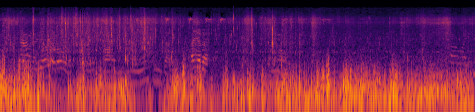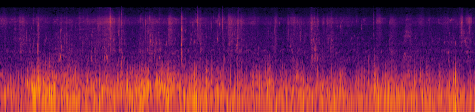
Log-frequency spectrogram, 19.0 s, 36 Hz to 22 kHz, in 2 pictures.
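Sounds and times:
water and mud splashing: 0:00.0 - 0:19.0
wind buffeting microphone: 0:00.0 - 0:19.0.

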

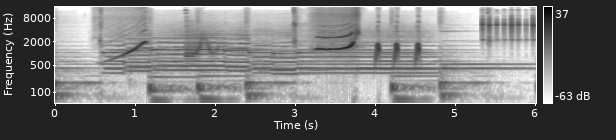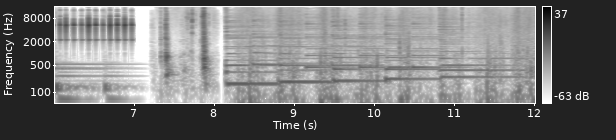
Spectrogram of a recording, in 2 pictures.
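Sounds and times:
children's music with steady beat: 0:03.9 - 0:07.0.

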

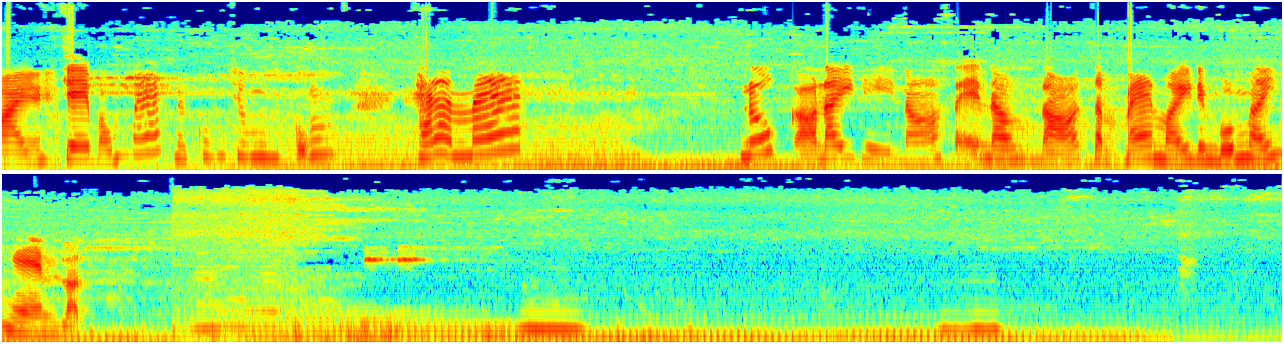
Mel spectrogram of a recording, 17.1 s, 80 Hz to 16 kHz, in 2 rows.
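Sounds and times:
engine rumbling: 0:00.0 - 0:17.0.

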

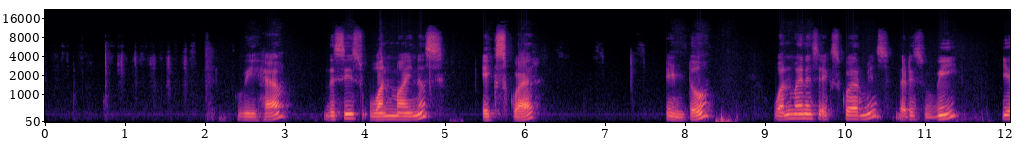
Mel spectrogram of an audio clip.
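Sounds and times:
chalk scratching on chalkboard: 0:00.0 - 0:02.2, 0:06.1 - 0:07.6.

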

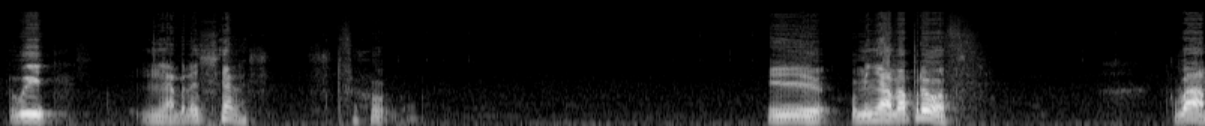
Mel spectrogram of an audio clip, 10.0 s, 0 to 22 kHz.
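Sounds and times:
faint clicks: 0:03.3 - 0:04.1, 0:04.8 - 0:06.4, 0:09.0 - 0:09.8.

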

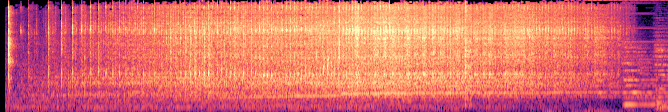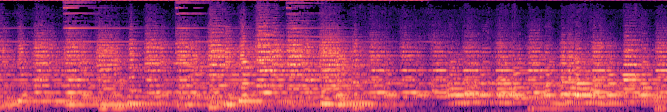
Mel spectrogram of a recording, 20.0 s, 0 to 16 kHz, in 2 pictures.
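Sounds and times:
film projector clatter: 0:00.1 - 0:09.4
projector motor whine: 0:00.1 - 0:09.4
music: 0:09.2 - 0:20.0.

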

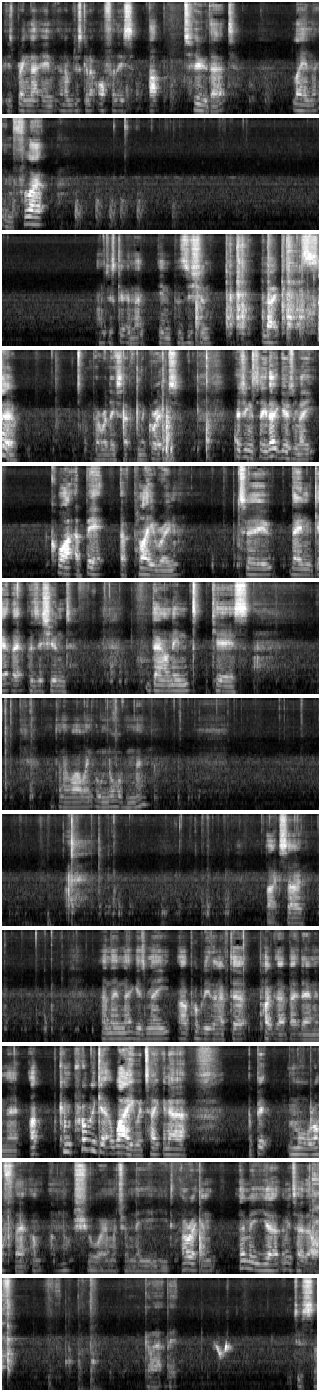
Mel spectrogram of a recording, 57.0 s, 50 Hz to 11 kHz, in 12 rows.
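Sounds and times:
small handling clicks and rubs: 0:28.0 - 0:39.5.

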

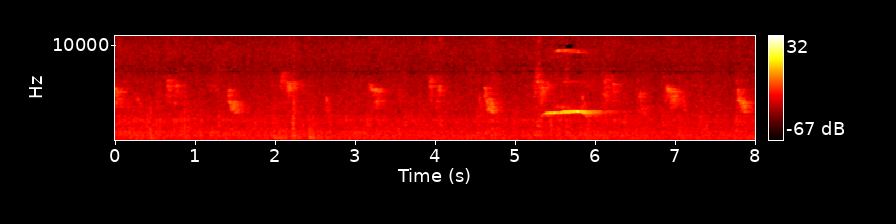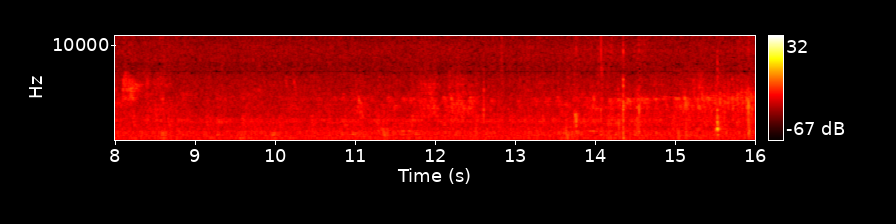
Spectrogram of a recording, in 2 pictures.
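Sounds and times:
small birds chirping: 0:00.0 - 0:09.0, 0:10.1 - 0:16.0
outdoor background hiss: 0:00.0 - 0:16.0
bird whistled note: 0:05.3 - 0:06.3.

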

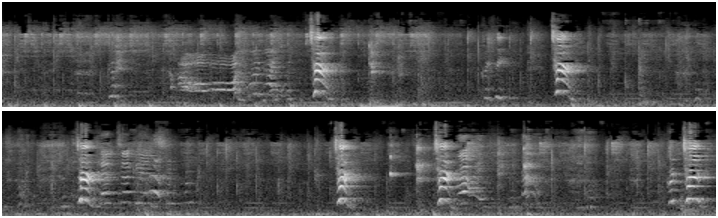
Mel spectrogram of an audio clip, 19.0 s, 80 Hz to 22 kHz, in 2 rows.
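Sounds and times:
background music: 0:00.0 - 0:19.0
rapid light footfalls: 0:00.0 - 0:19.0.

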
